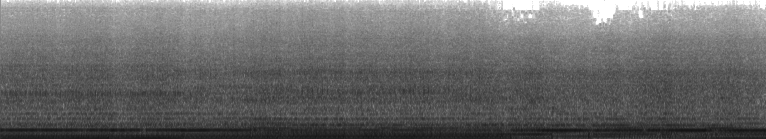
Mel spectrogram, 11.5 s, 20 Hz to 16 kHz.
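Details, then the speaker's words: EK Honda hatch with built turbo B16, bought as non-running: loud steady idle with deep even exhaust note, no ticking or knocking, oil pressure reading 80 psi, oil age unknown; normal idle. "oh it's actually idling is there any oil coming out of that feed line damn 80 pounds of oil pressure"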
